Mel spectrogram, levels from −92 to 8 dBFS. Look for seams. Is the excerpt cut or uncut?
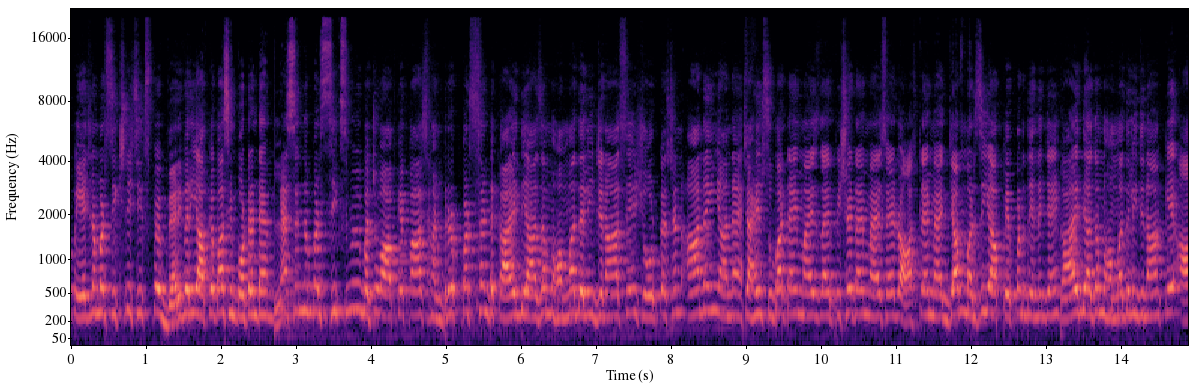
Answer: uncut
